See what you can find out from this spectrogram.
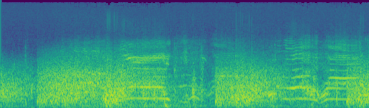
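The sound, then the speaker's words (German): A loud, sustained roar of massed musket fire and blasts as a ship's crew fires a volley at the ship Albatros, filling the whole stretch, with men shouting over the din in rising, strained cries. “Legt an! Feuer!”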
